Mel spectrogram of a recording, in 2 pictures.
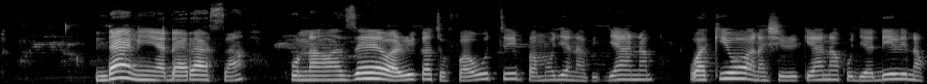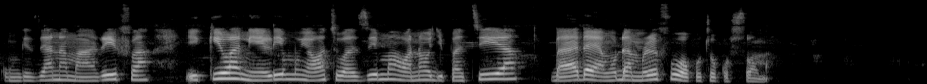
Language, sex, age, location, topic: Swahili, female, 25-35, Dar es Salaam, education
